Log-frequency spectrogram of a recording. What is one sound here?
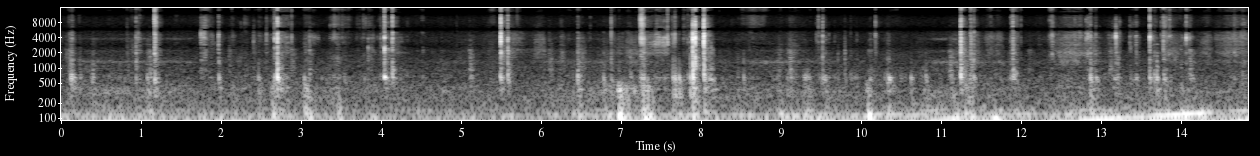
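Hands rub and press on a paper tag with soft rustling and light taps.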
